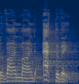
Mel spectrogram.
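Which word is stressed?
activate. The word activate is stressed.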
